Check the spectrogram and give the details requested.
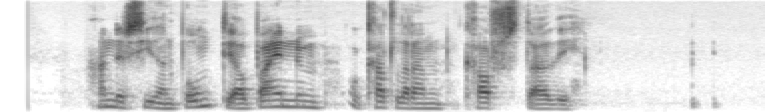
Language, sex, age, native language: Icelandic, male, 40-49, Icelandic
